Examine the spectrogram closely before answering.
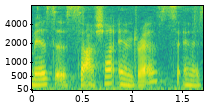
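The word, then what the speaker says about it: Zasha Endres: and spell it okay so my name is Sasha Andres and is spelled z-a-s-h-a and then Andres is e-n-d-r-e-s have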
